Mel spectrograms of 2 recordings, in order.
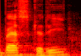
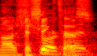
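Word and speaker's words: Beşiktaş: Good play there from BESKTAS. My goodness, I'm struggling to say it again. BESIKTAS.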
